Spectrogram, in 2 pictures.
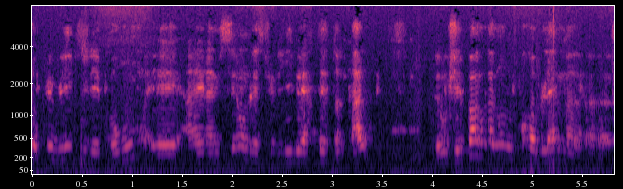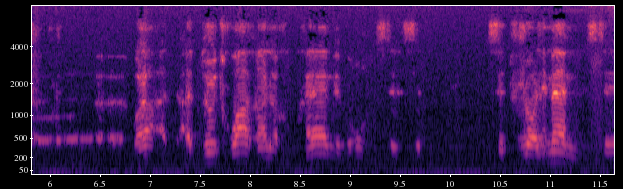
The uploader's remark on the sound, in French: Interview téléphonique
